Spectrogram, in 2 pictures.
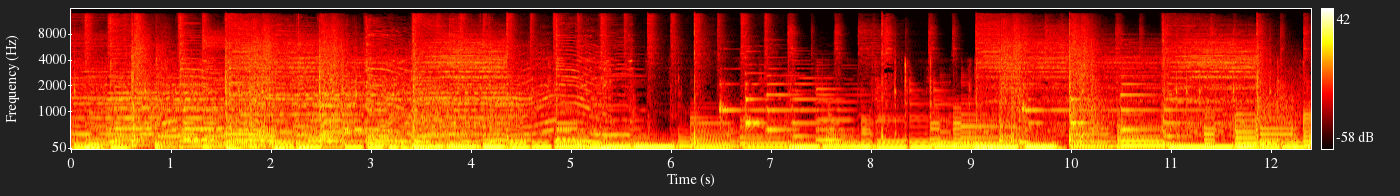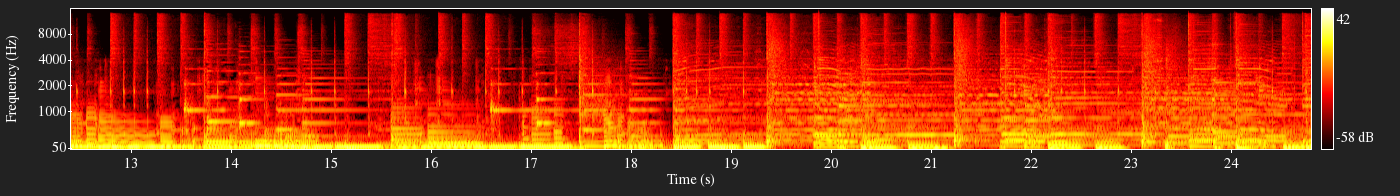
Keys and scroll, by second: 0.5 space, 5.6 ], 6.4 ctrl+g, 7.3 space, 8.5 Return, 12.4 ctrl+space, 12.9 w, 13.9 ctrl+alt+d, 14.3 Return, 16.6 ctrl+m, 18.8 Return, 19.4 ctrl+d, 19.5 ctrl+KP_Add, 20.0 space, 21.7 space, 24.0 ].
